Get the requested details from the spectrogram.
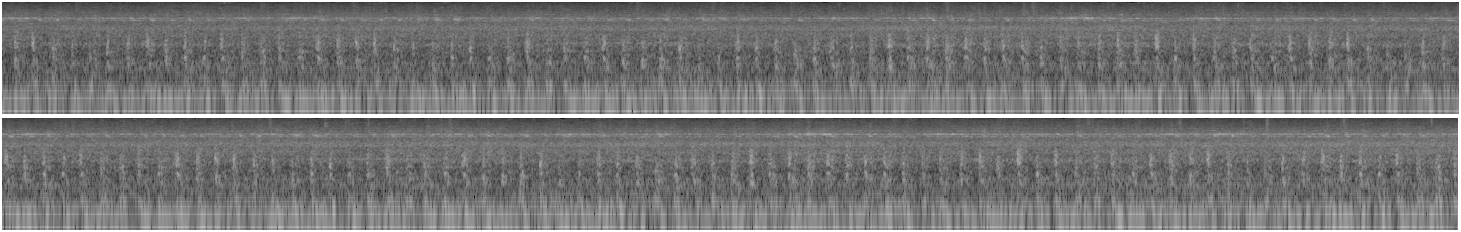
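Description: A tandem-rotor helicopter hovers, its rotors thudding.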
